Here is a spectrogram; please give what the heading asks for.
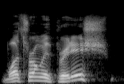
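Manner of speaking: ordinary talk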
